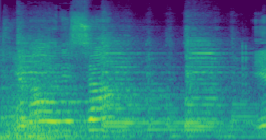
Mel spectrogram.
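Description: Live music: a singer's voice over instrumental accompaniment.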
